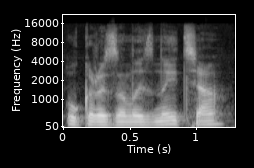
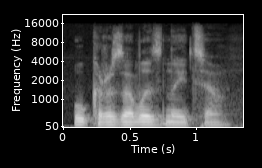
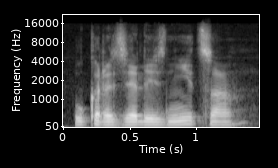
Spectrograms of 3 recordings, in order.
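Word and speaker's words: Укрзалізниця: So Russians will never say it properly. Ukrzaliznytsa. You have this ts, I, at the wrong points of the word from the Russian perspective. So they will have Ukrzaliznytsa, something like that.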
